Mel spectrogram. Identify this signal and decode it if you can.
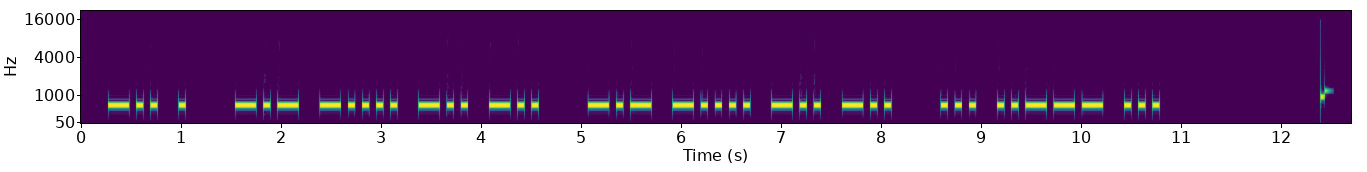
Morse code, heard as a keyed tone, about 17 wpm, 650 Hz. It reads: DE K6DD K6DD S2S
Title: SOTA QSO Practice 17wpm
